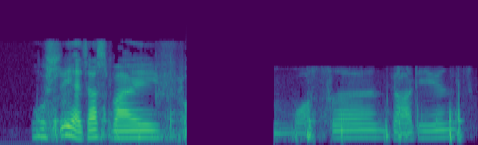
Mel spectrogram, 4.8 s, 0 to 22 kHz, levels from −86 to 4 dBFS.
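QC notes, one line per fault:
1.87 s to end: input switched to a poorer device. The recording likely moved from the original microphone to a lower-grade input. After about 0.2 s of silence at the switch, the speech returns with nothing above 3.8 kHz, so it sounds dull and boxy, missing the crisp consonant detail it had before. The loudness stays about the same, but a new background noise floor sits roughly 30 dB below the speech, noise that wasn't there earlier.
2.04–2.72 s: rebuffering stall. Playback ran out of downloaded audio and stopped until more data arrived. The speech cuts to silence for about 0.68 s, then picks up exactly where it left off. No audio is lost, but the gap adds that much time. Because it lands just after the device switch, the new dull, noisy sound is broken up by a second stretch of dead air.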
